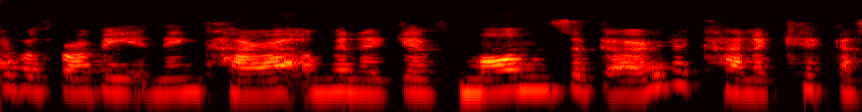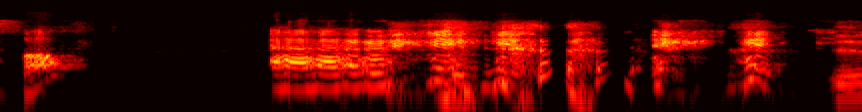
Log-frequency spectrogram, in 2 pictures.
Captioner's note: laughs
